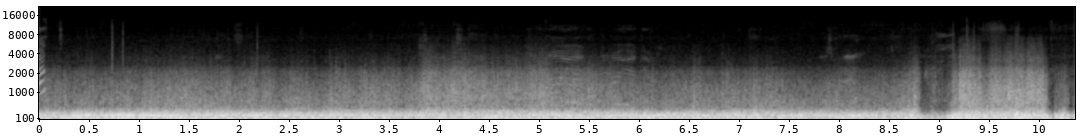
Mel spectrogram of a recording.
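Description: Airflow buffeting an action camera's microphone in paraglider flight: a steady low rumble of wind noise that dips briefly near the end.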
